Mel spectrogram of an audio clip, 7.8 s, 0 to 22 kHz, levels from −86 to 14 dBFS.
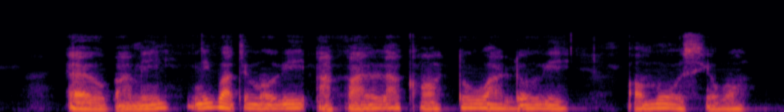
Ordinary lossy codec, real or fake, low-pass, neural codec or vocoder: none; fake; 7.2 kHz; codec, 16 kHz, 4 kbps, FunCodec, trained on LibriTTS, 50 frames a second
